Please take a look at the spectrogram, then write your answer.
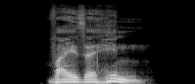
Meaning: inflection of hinweisen: 1. first-person singular present 2. first/third-person singular subjunctive I 3. singular imperative
- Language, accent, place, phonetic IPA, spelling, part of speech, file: German, Germany, Berlin, [ˌvaɪ̯zə ˈhɪn], weise hin, verb, De-weise hin.ogg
